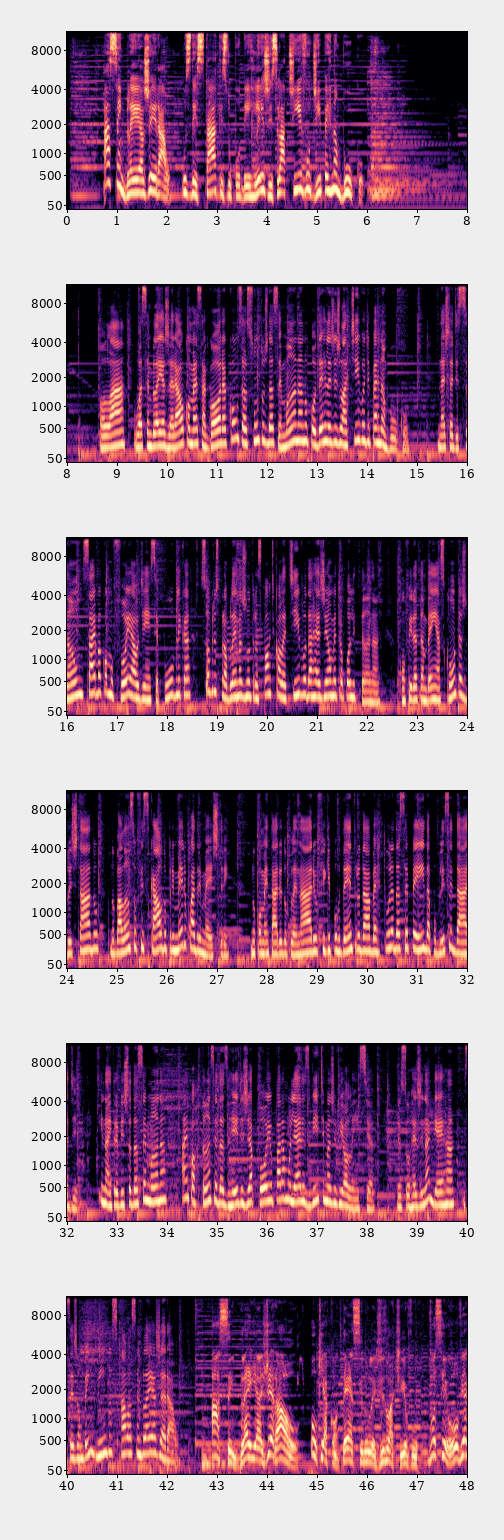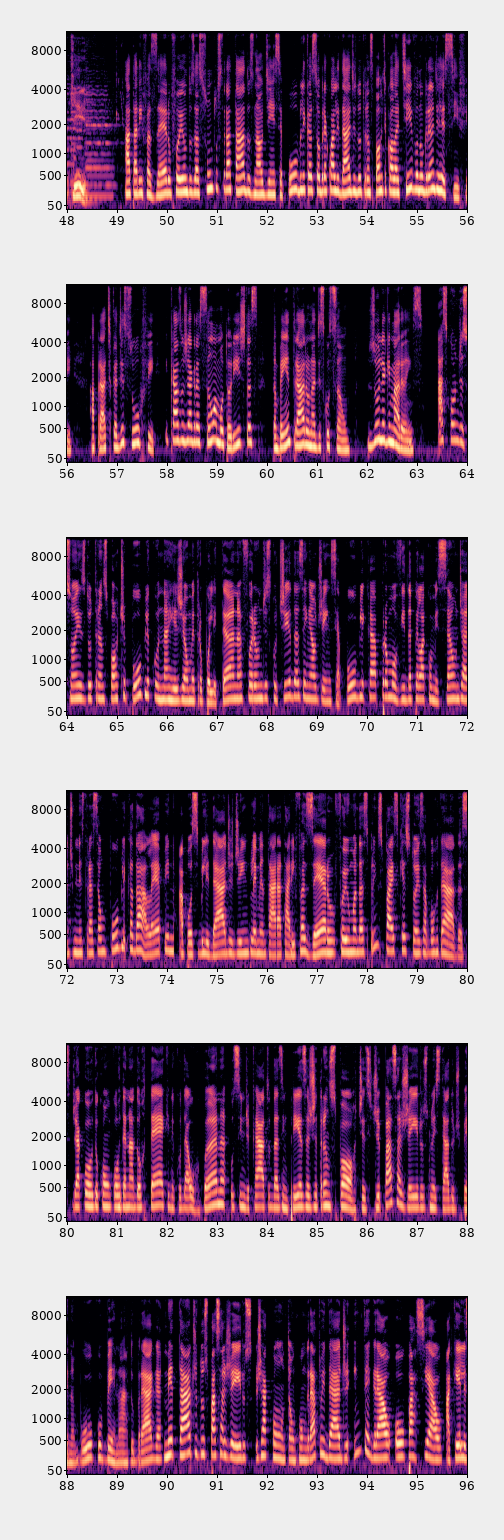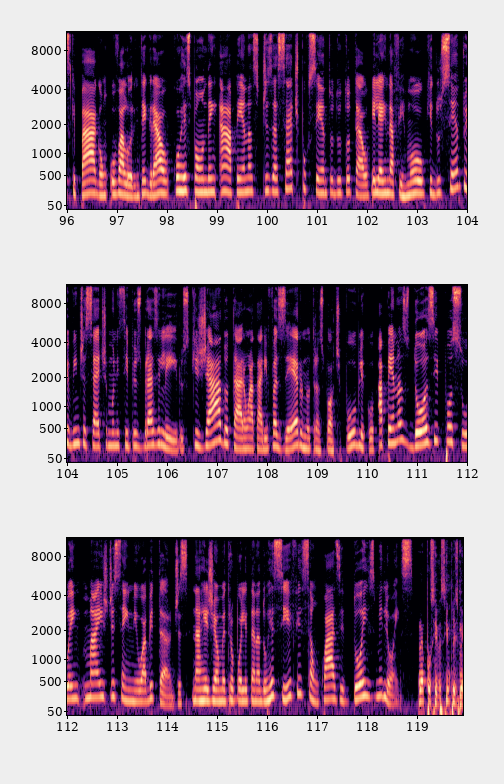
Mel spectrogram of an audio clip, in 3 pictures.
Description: O programa Assembleia Geral é uma produção semanal da Rádio Alepe , com os destaques do Legislativo pernambucano.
